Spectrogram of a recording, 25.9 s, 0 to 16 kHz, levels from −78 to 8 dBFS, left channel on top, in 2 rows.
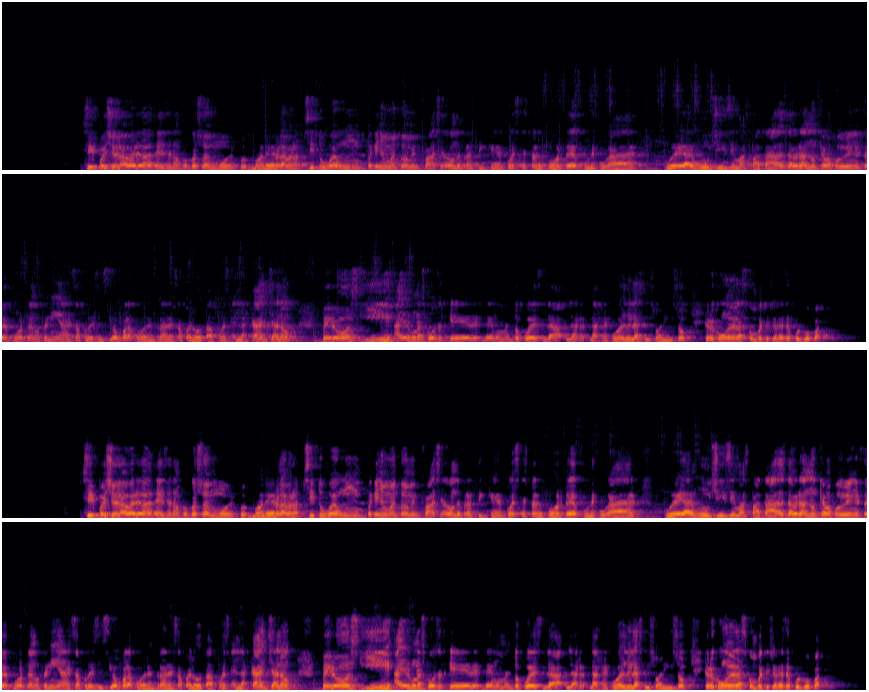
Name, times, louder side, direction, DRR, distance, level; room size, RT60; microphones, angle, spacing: voice 1, 1.2-9.5 9.9-25.2, right 4 dB, 80° right, 5 dB, 0.6 m, -25 dB
sound 1, 3.6-19.7, left 1 dB, 75° left, 3.9 m, -47 dB
20.5 x 10.0 x 6.3 m, 0.88 s
head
